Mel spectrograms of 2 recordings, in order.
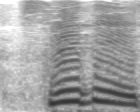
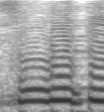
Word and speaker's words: স্মৃতি: স্মৃতি, স্মৃতি না, স্মৃতি, দন্ত স্বর সাথে একটা ম রয়েছে, এই ম বর্ণ চলে যাওয়ার কারণে এখানে একটা চন্দ্রবিন্দু হয়েছে। স্মৃতি, স্মরণ একইভাবে হয়েছে।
